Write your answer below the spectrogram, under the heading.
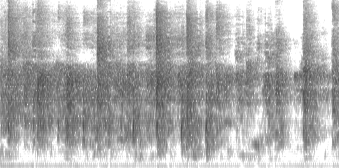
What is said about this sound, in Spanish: ¿Cuántos dan gloria a Dios? Aplauda al Señor y dile al Señor, gracias, gracias, porque no durará.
